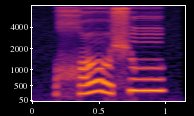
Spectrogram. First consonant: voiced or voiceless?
voiceless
